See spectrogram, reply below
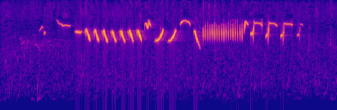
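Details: Singing Eurasian wren outdoors delivering a long vigorous phrase of fast repeated high notes, looping whistles, a mechanical rattling trill and a final run of sharp whistled notes.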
